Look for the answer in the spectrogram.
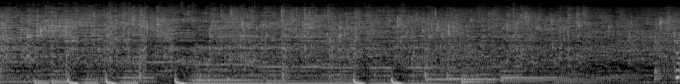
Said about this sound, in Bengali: তেলে এই লতিটা দিয়ে দিলাম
